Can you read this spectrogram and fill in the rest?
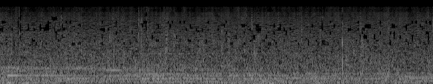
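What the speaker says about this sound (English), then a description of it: "The relentless rain drummed against the windows like ghostly fingers" Steady, dense rain hisses and patters without a break on a rainy night. The noise is even and fairly quiet, with no voices.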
